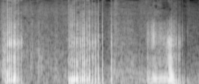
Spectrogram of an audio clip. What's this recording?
fart poot gas flatulence flatulation explosion noise weird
